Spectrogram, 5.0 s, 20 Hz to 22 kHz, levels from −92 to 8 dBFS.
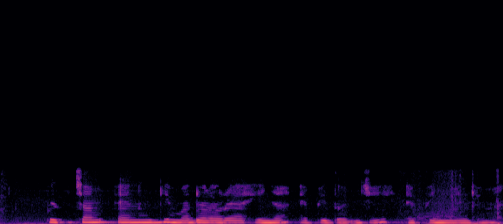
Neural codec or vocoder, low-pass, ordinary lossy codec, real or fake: none; 5.4 kHz; none; real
